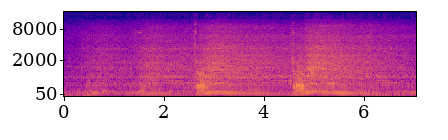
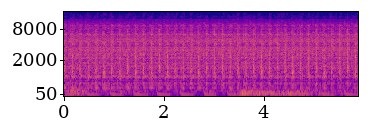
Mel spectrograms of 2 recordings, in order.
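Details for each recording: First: 2008 Pontiac Solstice after head gasket replacement and faulty cooling fan replacement, smoking stopped: two clean throttle blips rising and falling smoothly, no knock or rattle; engine quiet and healthy. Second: 2008 Pontiac Solstice just started after head gasket replacement (cooling system had leaked water pump): sharp regular tick about 1.5 per second over rough idle; possibly gasket leaking, cause unclear; engine later ran quietly.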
